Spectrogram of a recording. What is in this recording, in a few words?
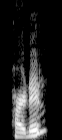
Pardon, Etiquette, 1 girl, 10 yrs; Talking; VoiceBox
